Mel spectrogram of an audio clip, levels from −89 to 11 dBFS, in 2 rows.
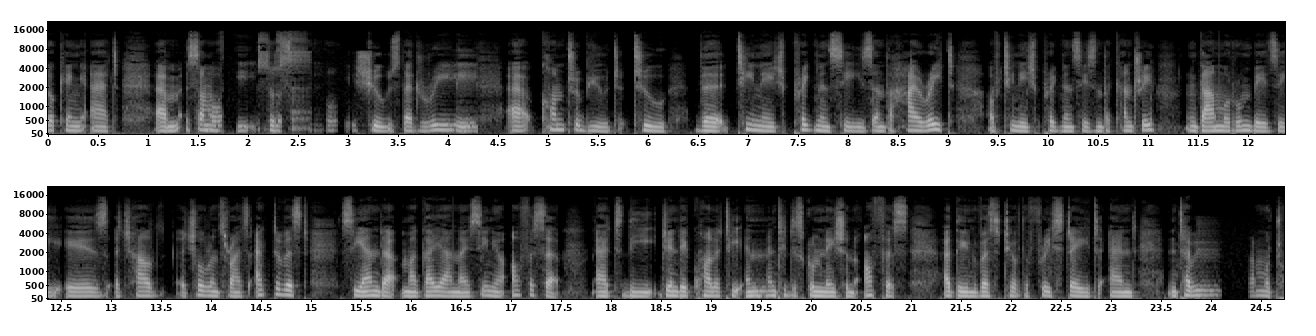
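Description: Speech recording with two kinds of damage. First, three isolated sharp clicks at 0.37 s, 11.70 s and 16.42 s, the last just before "senior officer at the". Each is a single thin tick, most likely dropped samples, where under a millisecond of audio went missing and the waveform jumps straight to a later value. That's far too short to lose any sound, just a discontinuity you hear as a click.

The bigger problem is AAC frame loss with concealment. Right after "at um", from 1.59 to 3.19 s, the audio goes smeared and phasey in patches. About 0.81 s is missing, scattered over roughly 1.45 s, with the longest gaps around 150 ms. Another stretch runs from 3.97 to 4.54 s, just before "uh contribute to", with about 0.3 s missing across half a second. There are shorter 128 ms smudges at 15.07 and 19.42 s. At 23.85 s about 512 ms is lost over 0.7 s. In each spot the decoder is patching over missing frames by reusing the last good spectrum with scrambled phase, which is why it sounds washy rather than silent, and it fades out when the gap runs long.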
